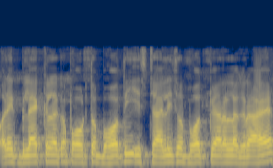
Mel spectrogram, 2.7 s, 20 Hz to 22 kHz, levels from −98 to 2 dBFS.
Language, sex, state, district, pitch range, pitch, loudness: Hindi, male, Punjab, Kapurthala, 120-135 Hz, 125 Hz, -17 LUFS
